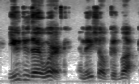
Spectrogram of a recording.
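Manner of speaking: normal talking voice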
